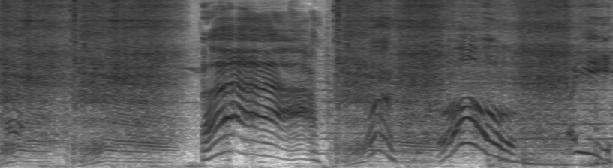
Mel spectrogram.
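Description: A man's several short, strained rising-and-falling cries as he works a chainsaw, with the saw's engine noise underneath.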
